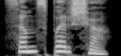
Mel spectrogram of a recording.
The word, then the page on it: ಸಂಸ್ಪರ್ಶೆ: samsparśe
